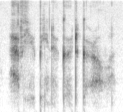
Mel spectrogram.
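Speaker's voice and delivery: plain reading voice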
